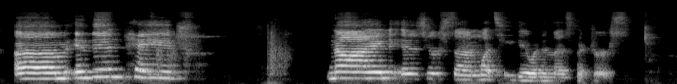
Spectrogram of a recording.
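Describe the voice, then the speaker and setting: Speaking at a very slow pace with long, frequent pauses, a woman's high voice moves through very wide pitch swings and big swings in loudness, with audible room echo around it. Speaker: defense attorney. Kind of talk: courtroom examination.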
